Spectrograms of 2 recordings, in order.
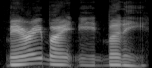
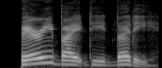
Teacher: the first will be quite nasal the second will sound like you have a cold the third will have appropriate nasal consonants but d nasalized vowels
